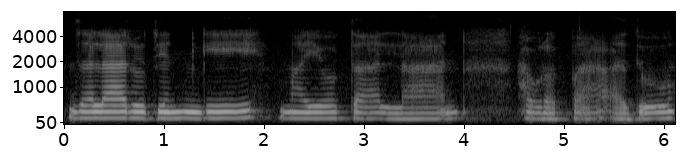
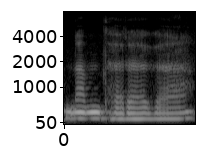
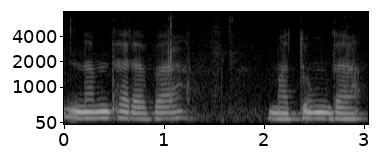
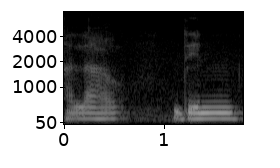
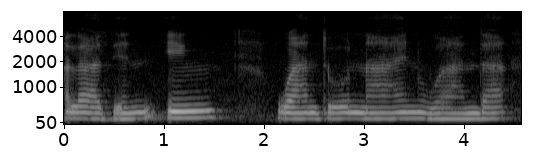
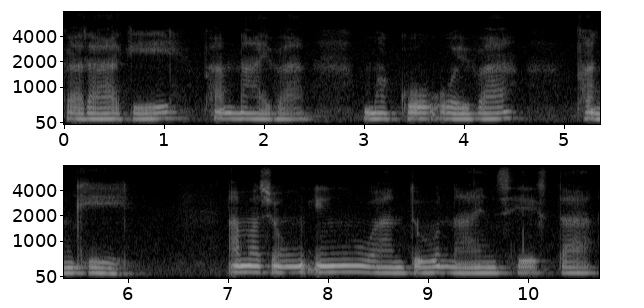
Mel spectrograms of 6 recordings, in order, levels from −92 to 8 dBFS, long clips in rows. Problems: background sounds at intervals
